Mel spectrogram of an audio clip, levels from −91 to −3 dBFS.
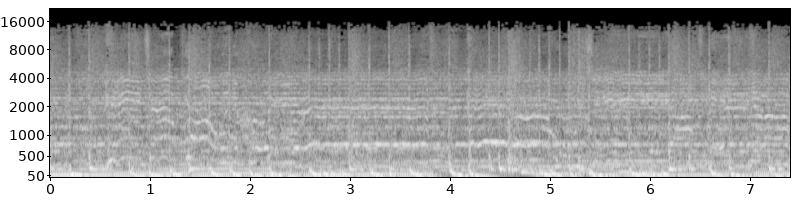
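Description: Chunks out of order at 2.50 to 2.54 s: one 20 ms block of audio was delivered a single chunk late, so it plays after the block that should have followed it. No material is missing, but the two blocks are swapped, which leaves three abrupt joins within about 40 ms. The result is a brief scrambled flicker in the sound.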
